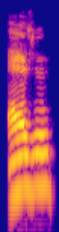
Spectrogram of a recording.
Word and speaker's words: Azure: from a certification standpoint hey really quick the pronunciation of it is azure azure yeah okay thank you yeah of course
